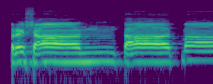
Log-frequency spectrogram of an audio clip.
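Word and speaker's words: प्रशान्तात्मा: जाएगा 14वा श्लोक है प्रशांतत्मा विगतभर प्रशांत यहां प्रशांत जो आ रहा है यहां पे हल्का सा बल लगाना है और तात्मा तो यहां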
